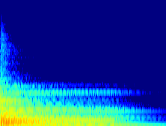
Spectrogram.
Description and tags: Metal Soft Impulse
Custom made metal percussion gentle beater recroded with high end preamps and contact mic
beater, close, hit, metal, metallic, percussion, soft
